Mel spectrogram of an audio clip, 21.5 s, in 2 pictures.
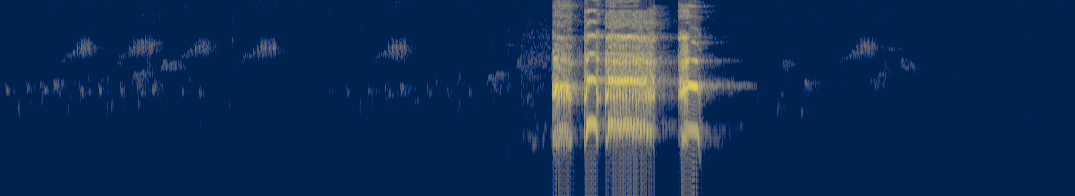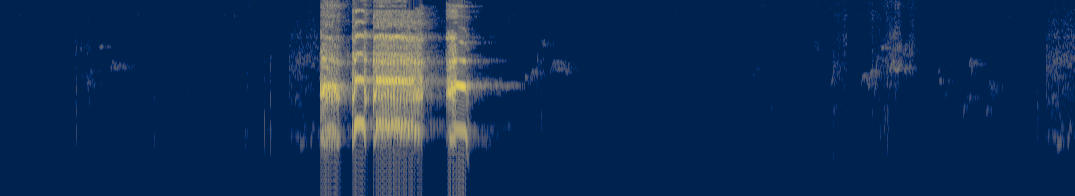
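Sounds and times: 
junglefowl crowing: 0:05.5 - 0:07.2, 0:13.9 - 0:15.6.

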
